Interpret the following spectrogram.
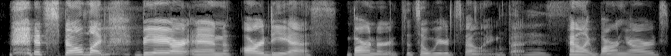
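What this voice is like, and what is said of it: Country accent. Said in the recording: “There's that country accent.”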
